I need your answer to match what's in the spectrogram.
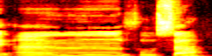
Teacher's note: फ़ा के ऊपर पेश है, सीन के ऊपर ज़बर है, बगैर खींचे पढ़ेंगे अनफुसा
